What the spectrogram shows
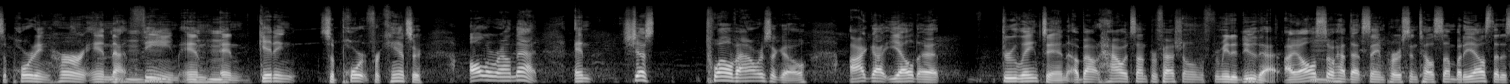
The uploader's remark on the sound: Live at NAA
